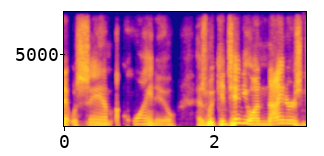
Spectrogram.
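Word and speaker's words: Okuayinonu: What's the best pronunciation of your last name? Ainu. Ainu.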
